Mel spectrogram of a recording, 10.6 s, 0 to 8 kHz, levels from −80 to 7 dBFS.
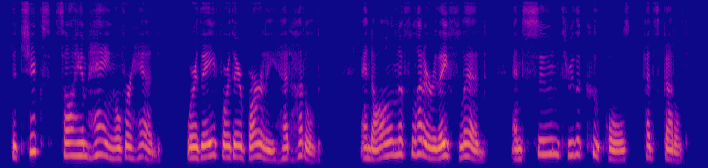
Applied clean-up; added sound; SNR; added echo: none; none; none; none.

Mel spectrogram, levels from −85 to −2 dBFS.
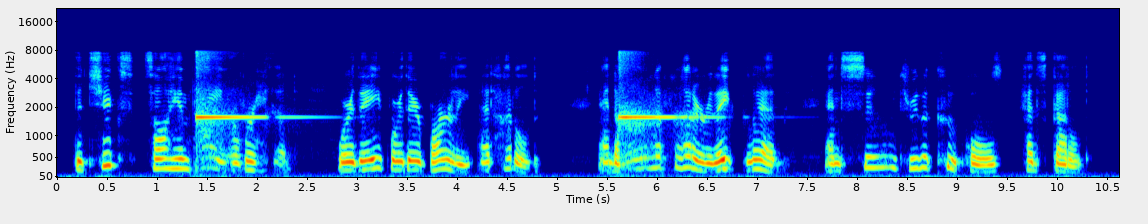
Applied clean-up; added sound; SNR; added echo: neural diffusion model UNIVERSE++.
